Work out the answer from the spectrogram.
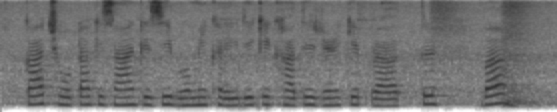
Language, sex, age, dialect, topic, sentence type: Bhojpuri, female, 25-30, Southern / Standard, agriculture, statement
